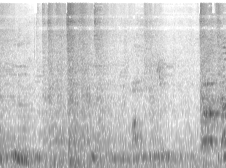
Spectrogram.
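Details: Pigeons from Japan kept in a loft, several birds giving low murmuring coos that swell and fade, a brief higher sound near the end, with background room noise.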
